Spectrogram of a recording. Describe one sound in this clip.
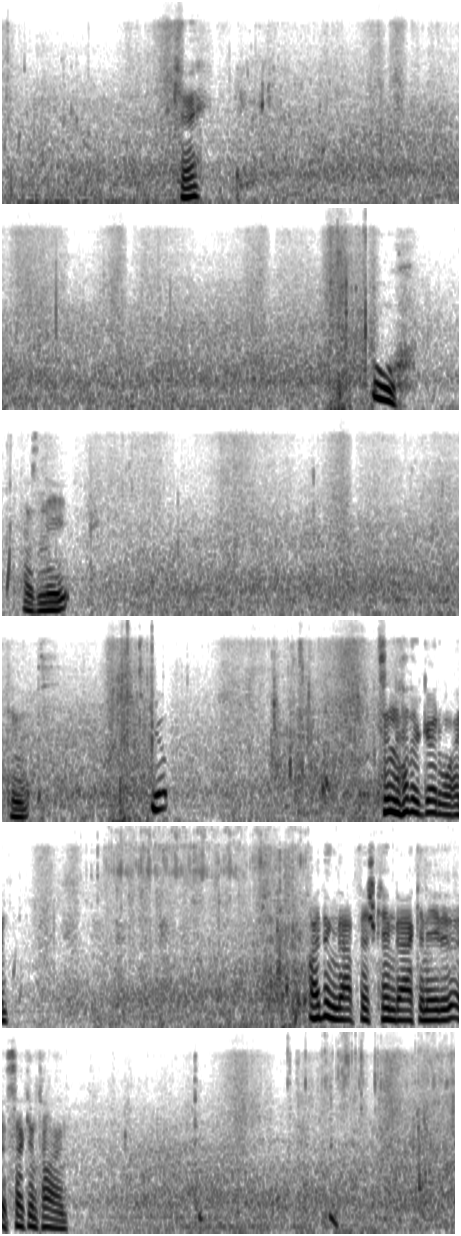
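A shallow river flows and ripples steadily.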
